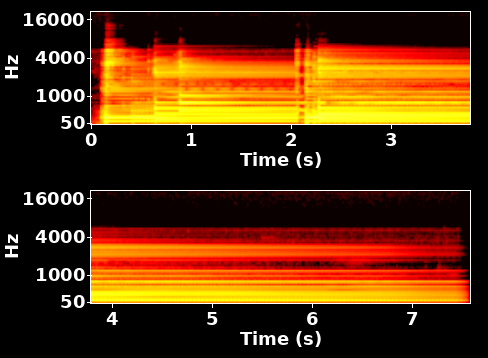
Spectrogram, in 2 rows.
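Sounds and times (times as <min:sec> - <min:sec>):
guitar open chords in C minor: 0:00.0 - 0:07.5.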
